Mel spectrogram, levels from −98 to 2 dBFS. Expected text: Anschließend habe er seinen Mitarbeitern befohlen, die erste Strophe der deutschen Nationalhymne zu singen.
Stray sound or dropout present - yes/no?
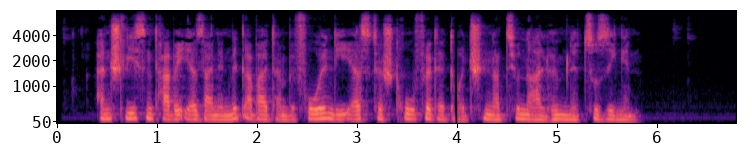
yes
